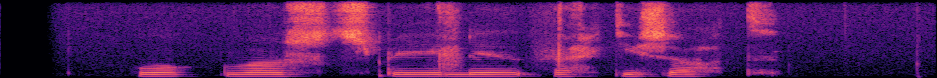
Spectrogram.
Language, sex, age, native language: Icelandic, male, 10, Icelandic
